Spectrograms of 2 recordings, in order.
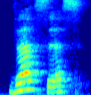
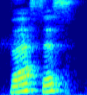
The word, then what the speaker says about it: versus: Say it properly. Versus, not versus. It's spelled Who did you V-E-R-S-U-S. sound like when you did that? You sound like someone when you said that. 3PO. No, not 3PO. It's spelled V-E-R-S-U-S. It's not okay, it's not how you pronounced it, it's more versus.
